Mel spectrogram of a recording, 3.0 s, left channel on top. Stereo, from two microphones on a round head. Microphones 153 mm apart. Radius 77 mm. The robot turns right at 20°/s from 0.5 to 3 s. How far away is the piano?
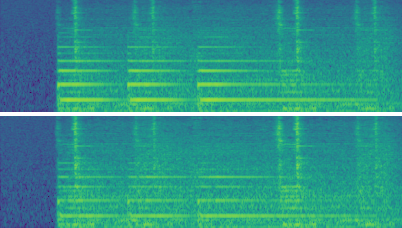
About 4.5 m.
